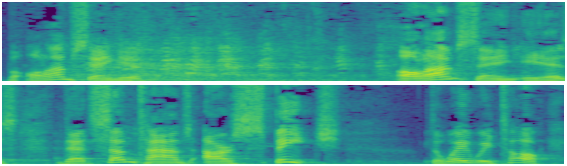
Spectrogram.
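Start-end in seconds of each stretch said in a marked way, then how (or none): 1.1-2.9 quiet, voiceless chuckle; laugh. Real, not acted. Preacher amused by his slang example, quiet laugh. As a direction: chuckle under the breath.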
